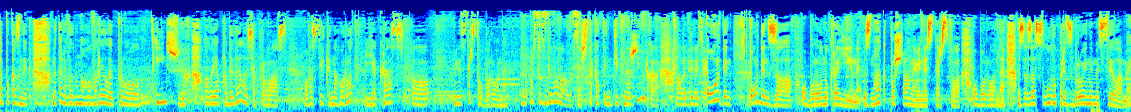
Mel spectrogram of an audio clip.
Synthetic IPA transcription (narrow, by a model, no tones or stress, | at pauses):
t̪ɛpɔkɐznɪknɐt̪ɑlʲjʊʋɪɔnɐɦɔʋɔɾɪlˠɪpɾɔinʲʃɪxɐlˠɛjapɾɔd̪ɪʋɪlˠɐsʲɐpɾɔʋɑsʋɑstʲilʲkɪnɐɦɔɾɔt̪ijɐkɾɑz | mʲinʲist̪ɛrst̪ʋɔɔbɔɾɔnɪ | japɾɔst̪ɔzd̪ɪʋʊʋɑlˠɐsʲɐʃt̪ɐkɑt̪enʲdʲit̪nɐʒinkɐɐlˠɛd̪ɪʋʲɪtʲɔrd̪enɔrd̪enzɐɔbɔɾɔnʊkɾɐjinɪ̰znɑkpɔʃɑnɪmʲinʲist̪ɛrst̪ʋɐɔbɔɾɔnɪzɐzɐslˠuɦʊpeɾed̪zbɾɔjnɪmɪsɪlˠɐmɪ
